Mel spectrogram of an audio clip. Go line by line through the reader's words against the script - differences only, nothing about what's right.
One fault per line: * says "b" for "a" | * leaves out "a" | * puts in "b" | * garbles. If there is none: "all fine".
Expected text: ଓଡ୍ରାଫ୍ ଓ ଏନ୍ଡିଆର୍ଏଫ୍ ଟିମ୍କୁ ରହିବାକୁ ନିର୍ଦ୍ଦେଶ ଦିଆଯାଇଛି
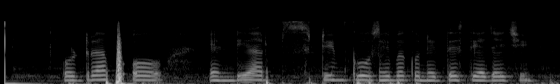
all fine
